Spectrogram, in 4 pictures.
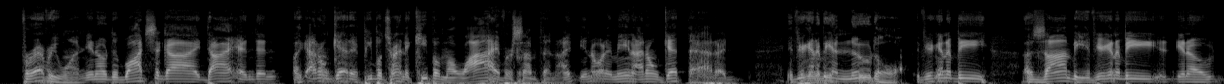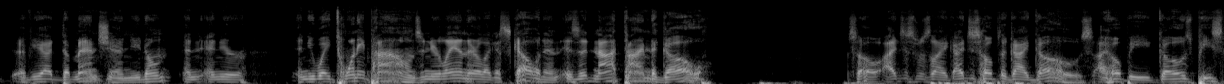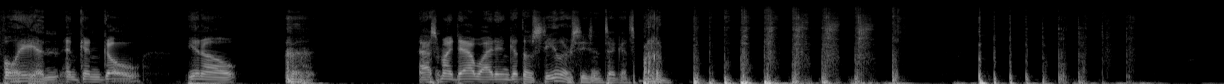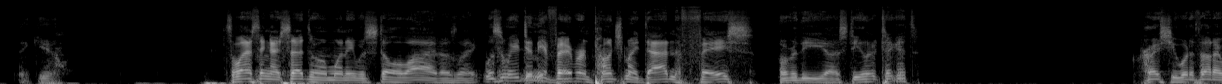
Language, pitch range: English, 100-125 Hz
